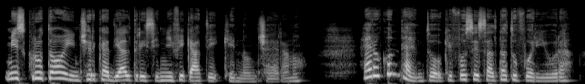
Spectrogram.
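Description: Expressive woman reading an audiobook. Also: fairly low pitch, a little fast, no echo, clean studio sound. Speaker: audiobook narrator. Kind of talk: scripted narration.

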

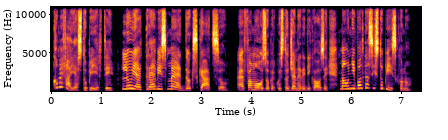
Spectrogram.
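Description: Female reader voicing a fed-up young woman, shouty and sharp, dry close read. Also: fairly high pitch, big pitch swings, moderate pace, few pauses, no room sound. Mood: exasperated. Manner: exasperated, shouting out. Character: furious young woman friend, blunt and swearing.

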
